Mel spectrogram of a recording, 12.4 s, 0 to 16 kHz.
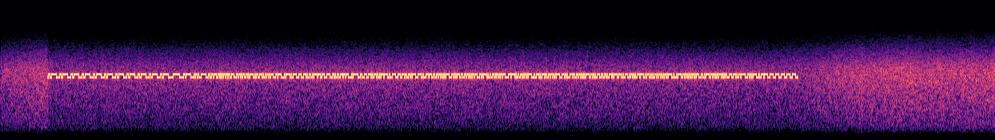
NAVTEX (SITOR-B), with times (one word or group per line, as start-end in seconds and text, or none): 2.5-4.5 ZNIEKSZTALCA
4.4-4.9 TO
4.8-6.6 KONKURENCJE
6.5-7.0 NA
6.9-7.9 RYNKU
7.7-9.5 WEWNETRZNYM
